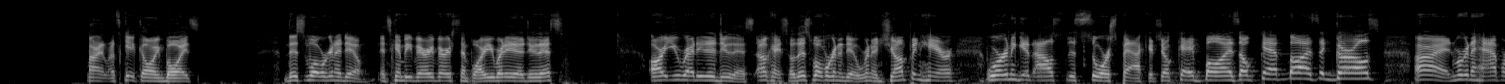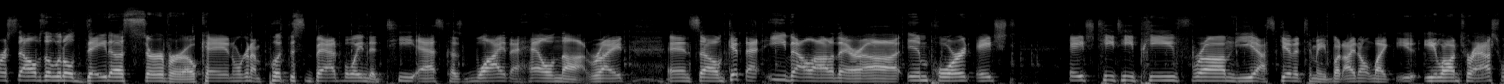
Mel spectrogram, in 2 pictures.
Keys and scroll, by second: 8.0 alt+{, 8.0 ctrl+c, 8.2 ctrl+:, 8.2-11.4 typing, 8.3 Return, 14.4 ctrl+c, 14.4-28.6 typing, 29.0 ctrl+w, 29.2 ctrl+w.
